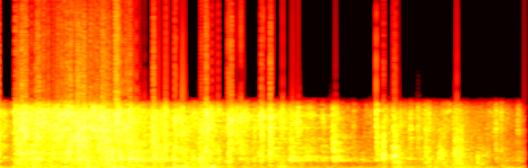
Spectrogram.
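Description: Mobile home's sheet-metal roof and wooden framing being torn apart: a long crunching, splintering rush with many sharp cracks. It is loudest over the first three seconds and then tails off.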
